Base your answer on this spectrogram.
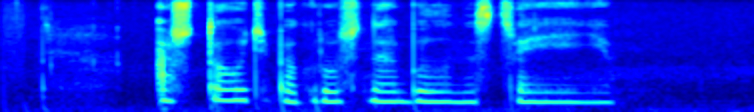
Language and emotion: Russian, sad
